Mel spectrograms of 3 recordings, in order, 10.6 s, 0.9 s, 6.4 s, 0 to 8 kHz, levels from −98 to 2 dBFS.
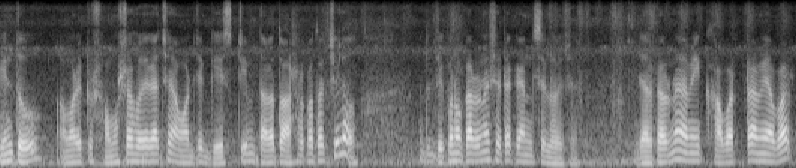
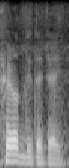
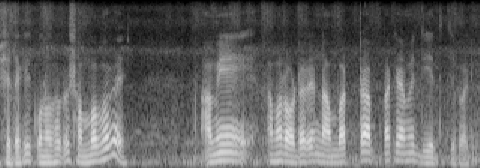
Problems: constant background noise, continuous background conversations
